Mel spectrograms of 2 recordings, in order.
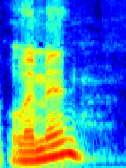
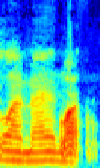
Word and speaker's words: Liman: It was directed by Doug Liman. Is that how you say his name? – I think it's Lyman. – Lyman.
